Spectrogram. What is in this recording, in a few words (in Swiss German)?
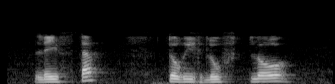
"lefte", alsace; vin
